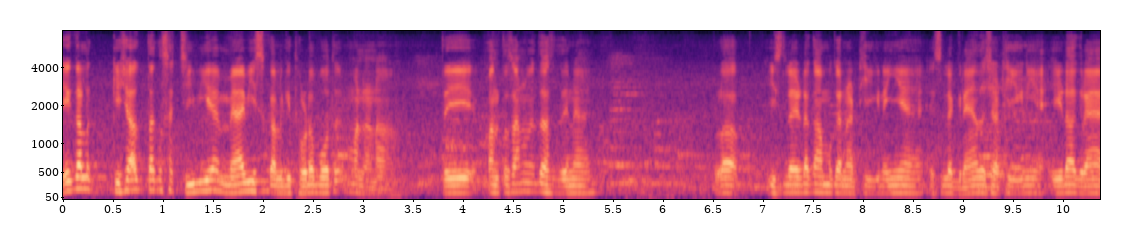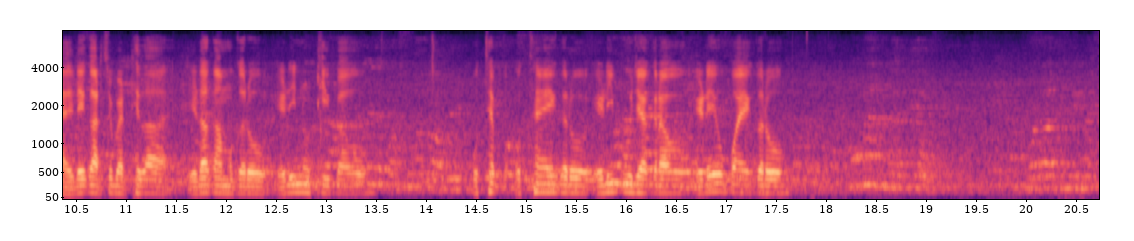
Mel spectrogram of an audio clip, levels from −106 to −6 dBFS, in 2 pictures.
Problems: constant background noise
